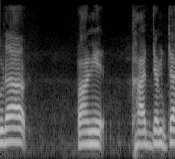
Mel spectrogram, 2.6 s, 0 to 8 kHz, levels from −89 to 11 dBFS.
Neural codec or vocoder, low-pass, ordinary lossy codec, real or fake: codec, 16 kHz, 2 kbps, FunCodec, trained on LibriTTS, 25 frames a second; 7.2 kHz; none; fake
